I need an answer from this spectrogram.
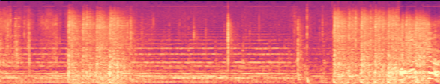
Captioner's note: banging on door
